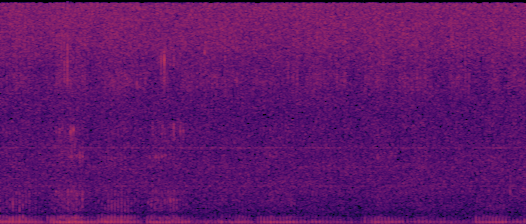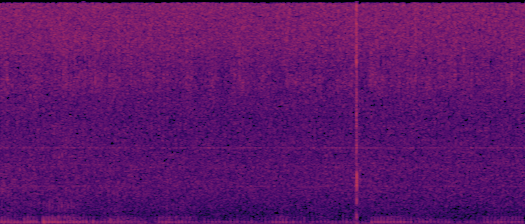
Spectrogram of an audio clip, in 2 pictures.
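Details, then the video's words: Tomcat purring himself to sleep, known for purring hard; a low, pulsing rumble that carries on without a break, gradually softening slightly toward the end, with one brief faint tick. "Kater Sjoerd spint langzaam in slaap"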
